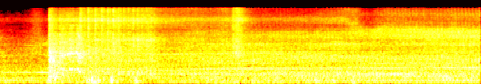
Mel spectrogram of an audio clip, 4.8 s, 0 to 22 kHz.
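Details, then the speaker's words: Suzuki Access 125 BS6 scooter after an idle adjustment: starter whirr, then a fast, busy buzz that never settles, so idle rpm is still too high. Further adjustment planned; the sensor may need replacing if that fails. "इसमें और थोड़ा घटा लिया क्या करना है इसमें अभी भी रेसिंग है इसलिए और जो है इसका एडजस्ट करना है"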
